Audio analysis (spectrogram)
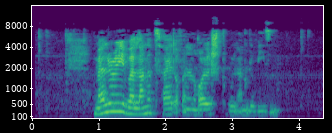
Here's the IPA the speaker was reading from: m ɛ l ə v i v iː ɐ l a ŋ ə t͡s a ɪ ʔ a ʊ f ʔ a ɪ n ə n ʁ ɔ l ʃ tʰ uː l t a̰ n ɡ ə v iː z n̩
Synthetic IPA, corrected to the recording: m ɛ l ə ʁ i v aː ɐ l a ŋ ə t͡s a ɪ t a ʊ f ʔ a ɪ n ə n ʁ ɔ l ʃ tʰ uː l ʔ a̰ n ɡ ə v iː z n̩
